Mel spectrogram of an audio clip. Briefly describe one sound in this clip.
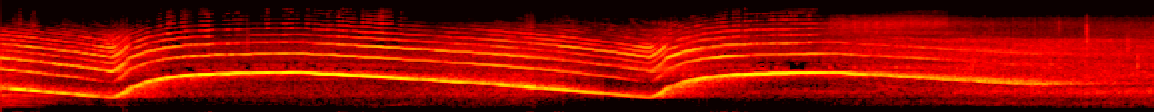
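A fire engine's siren wails loudly, rising and falling.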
